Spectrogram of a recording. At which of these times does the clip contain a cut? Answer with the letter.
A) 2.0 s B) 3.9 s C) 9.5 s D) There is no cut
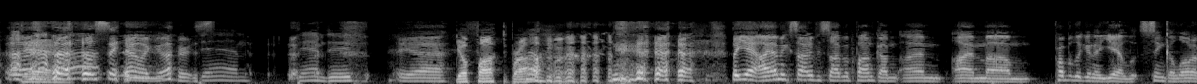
D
